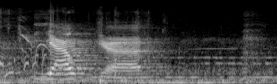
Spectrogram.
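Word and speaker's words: Yautja: It's pronounced Yaoja.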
